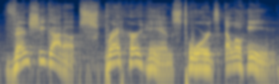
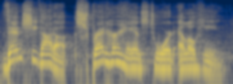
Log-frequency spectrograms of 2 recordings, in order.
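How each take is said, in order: First: It is read more slowly. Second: It is read too fast.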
